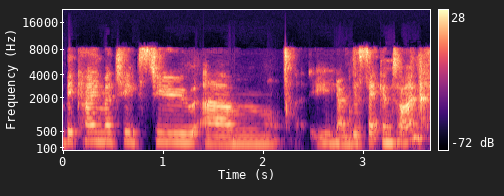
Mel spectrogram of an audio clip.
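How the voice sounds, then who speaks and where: A woman with an Australian accent speaks at a very slow pace. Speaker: yacht crew coach, interviewer. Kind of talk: interview.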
